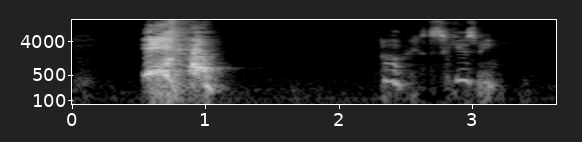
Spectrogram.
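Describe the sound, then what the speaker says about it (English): A single loud, close human sneeze bursts out near the start, followed after a pause by a quieter spoken remark. "I'm going to sneeze."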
